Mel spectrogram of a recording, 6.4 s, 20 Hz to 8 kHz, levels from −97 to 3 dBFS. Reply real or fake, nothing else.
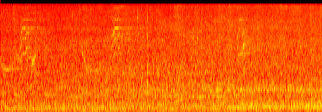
fake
